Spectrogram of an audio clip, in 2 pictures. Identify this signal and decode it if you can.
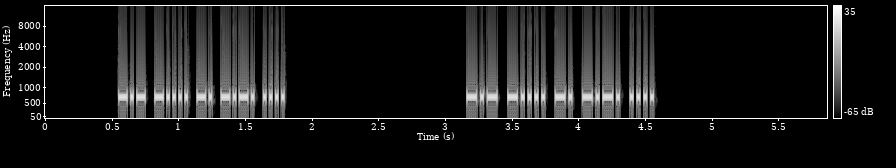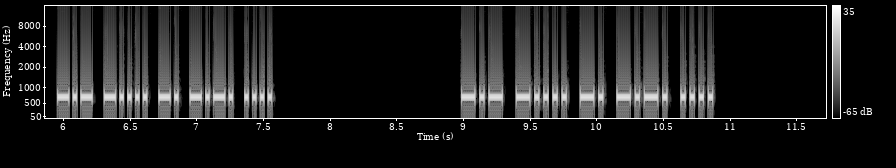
Morse code, heard as a keyed tone, about 43 wpm, 700 Hz. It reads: K6NCH K6NCH K6NCH K6NCH
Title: Speed Racing - USA Call Signs 35wpm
